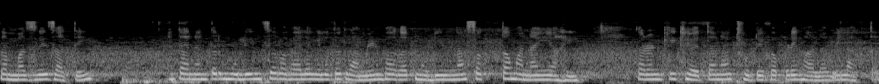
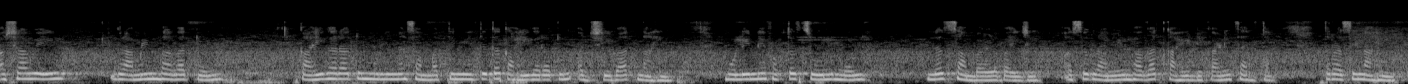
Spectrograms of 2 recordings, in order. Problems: constant background noise, background conversations at intervals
